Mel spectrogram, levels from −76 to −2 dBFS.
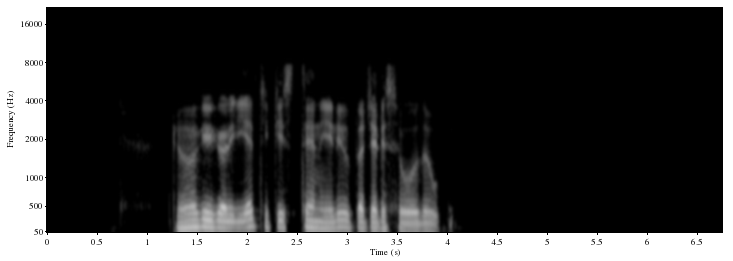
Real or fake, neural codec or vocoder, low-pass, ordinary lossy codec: fake; codec, 16 kHz, 1 kbps, X-Codec, HuBERT features, trained on balanced general audio; none; none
